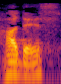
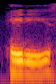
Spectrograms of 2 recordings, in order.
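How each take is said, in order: First: It is said with the original Greek pronunciation. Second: It is said with the usual English pronunciation. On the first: "actually more literally pronounced, you know" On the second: "Hades is our anglicized pronunciation"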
